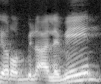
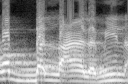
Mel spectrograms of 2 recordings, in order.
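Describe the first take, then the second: First: The word after 'Rabb' has the vowel 'i'. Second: The word after 'Rabb' has the vowel 'a'. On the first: Everything belongs to God and is continually cared for. "Kalau dibaca Alhamdulillahi Rabbil Alamin" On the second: Creation needs its creator to exist and endure. "Kalau dibacanya Rabbal Alamin"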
